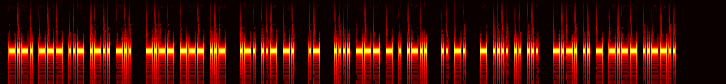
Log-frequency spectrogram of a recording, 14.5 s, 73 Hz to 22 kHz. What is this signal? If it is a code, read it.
Morse code, heard as a keyed tone, about 28 wpm, 700 Hz. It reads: COULD YOU RUN A HOTEL IN THIS CITY?
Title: Sentences from Top 1600 Words 28wpm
